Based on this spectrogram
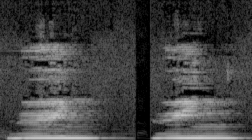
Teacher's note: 发出吁之后呢，我们的舌尖直接向上齿龈运动 · Term: 前鼻韵母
